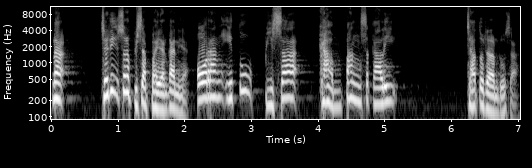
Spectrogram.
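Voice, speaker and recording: A middle-aged man, a pastor, preaching a sermon and telling a story with lively acted-out quotes. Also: high-pitched, moderate pace.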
